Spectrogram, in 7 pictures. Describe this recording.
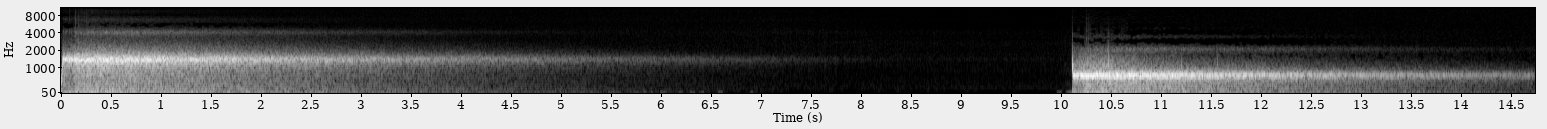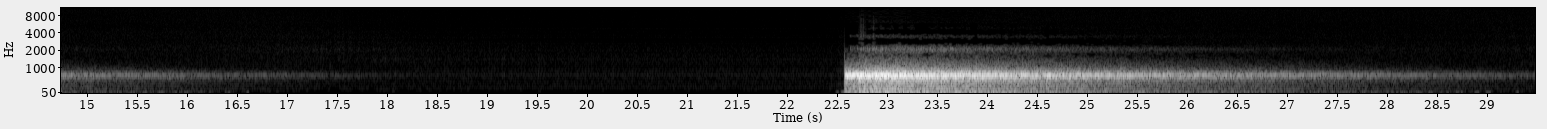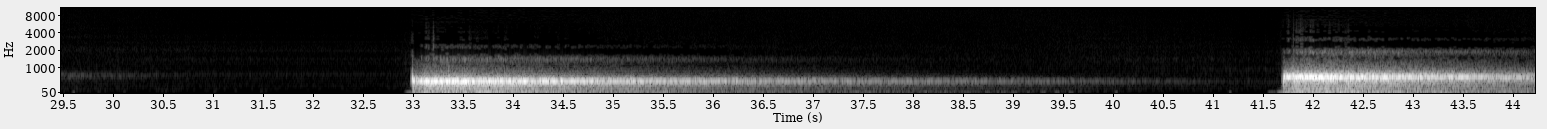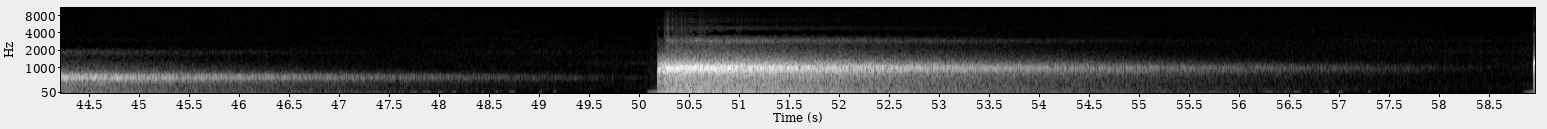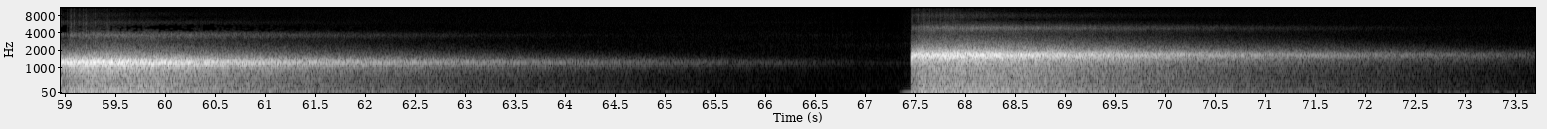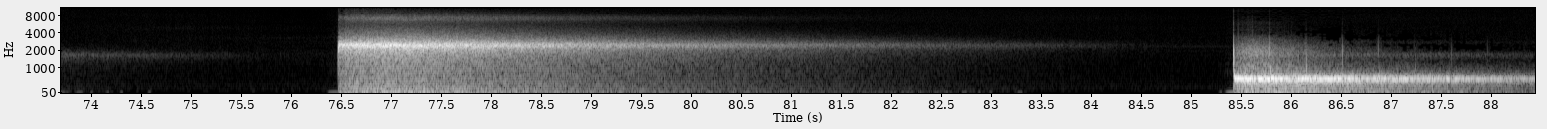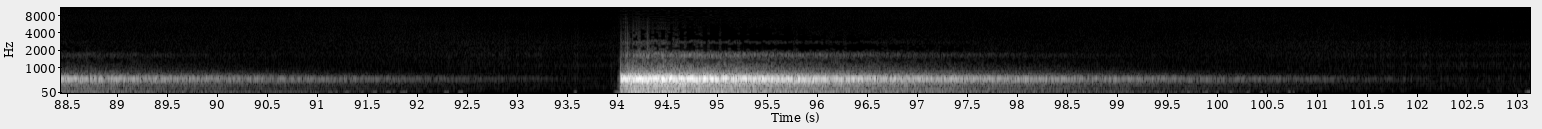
Sonar pings assorted
A series of sonar pings at various pitches
ping, sonar, synth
